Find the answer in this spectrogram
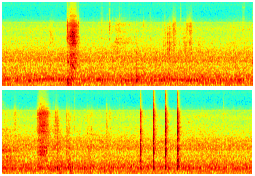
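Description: Steady room hum, with two short hissing bursts and then four sharp clicks in quick succession about eight seconds in.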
